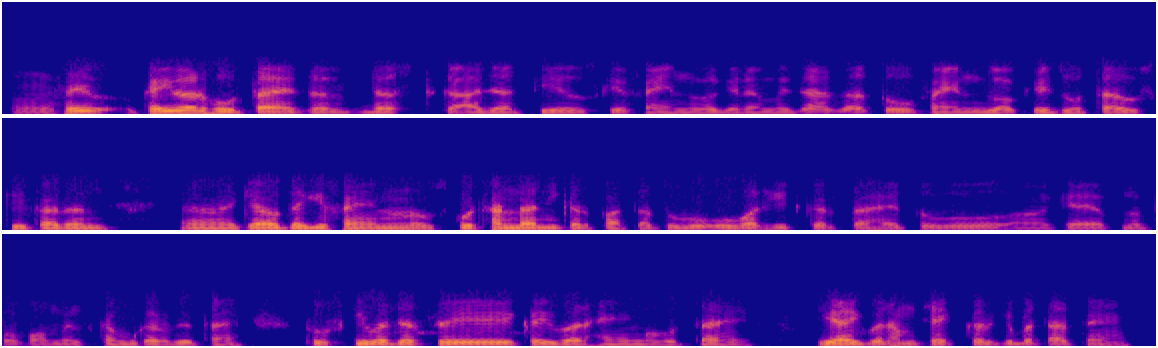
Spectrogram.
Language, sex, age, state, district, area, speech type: Hindi, male, 30-45, Madhya Pradesh, Balaghat, rural, conversation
